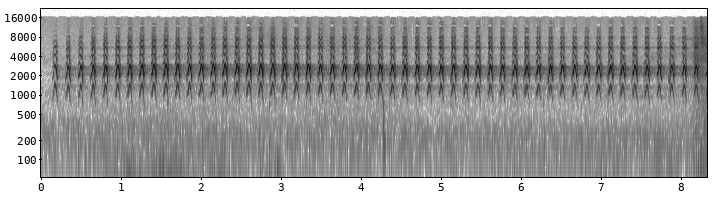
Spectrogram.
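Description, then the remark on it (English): A northern flicker calls in a long, rapid series of loud, nasal notes, steady and unbroken for several seconds, with no voices over it. “That's the northern flicker.”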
